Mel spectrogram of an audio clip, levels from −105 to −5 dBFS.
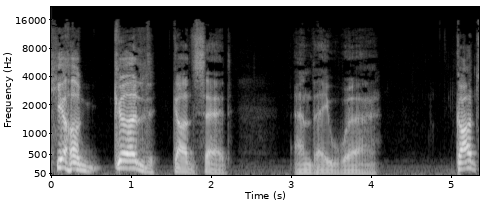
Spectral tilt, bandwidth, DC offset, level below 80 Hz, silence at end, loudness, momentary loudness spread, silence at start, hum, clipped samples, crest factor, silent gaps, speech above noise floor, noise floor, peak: -5.5 dB/octave; 15.5 kHz; under 0.1%; -42 dBFS; 0 s; -26 LUFS; 15 LU; 0 s; none; under 0.1%; 20 dB; none; 37 dB; -62 dBFS; -6 dBFS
